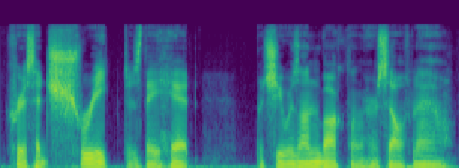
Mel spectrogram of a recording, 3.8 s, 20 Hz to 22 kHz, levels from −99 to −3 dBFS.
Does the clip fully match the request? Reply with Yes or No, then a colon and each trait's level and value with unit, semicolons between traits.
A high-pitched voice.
No: very low, 85 Hz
